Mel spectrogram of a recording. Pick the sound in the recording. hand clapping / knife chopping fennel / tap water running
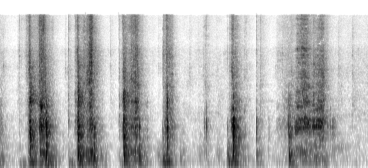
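knife chopping fennel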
